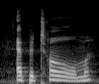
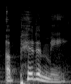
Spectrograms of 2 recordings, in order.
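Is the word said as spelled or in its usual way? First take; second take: as spelled; usual way. First: The word is pronounced letter by letter as spelled. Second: The word is pronounced in its usual way. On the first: The speaker calls it wrong. "looking at it phonetically, I might say epitome" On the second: The speaker calls it right. "So epitome is epitome"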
